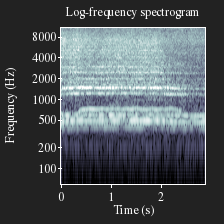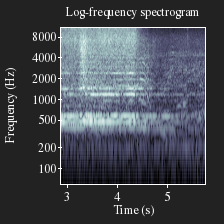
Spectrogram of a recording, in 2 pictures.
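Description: Steam locomotive's whistle blown in one long blast, several notes sounding together, with a higher note joining for the first two seconds or so. It cuts off about four and a half seconds in.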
